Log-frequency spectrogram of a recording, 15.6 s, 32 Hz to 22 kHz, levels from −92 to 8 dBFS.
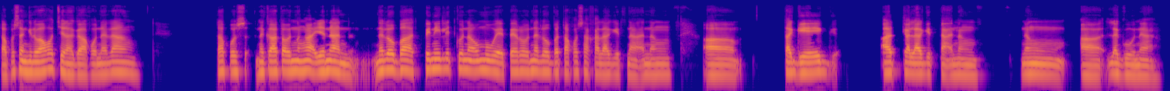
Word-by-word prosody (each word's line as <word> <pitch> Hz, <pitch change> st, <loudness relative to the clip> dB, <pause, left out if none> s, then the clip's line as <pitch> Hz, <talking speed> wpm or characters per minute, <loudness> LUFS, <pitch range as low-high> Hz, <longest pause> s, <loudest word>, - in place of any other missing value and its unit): Tapos 120 Hz, +6 st, -3 dB
ang 140 Hz, -, +3 dB
ginawa 130 Hz, +2 st, +4 dB
ko, -, -, +1 dB
tsinaga 115 Hz, -5 st, +1 dB
ko 115 Hz, -, -3 dB
na 115 Hz, 0 st, -1 dB
lang. 130 Hz, -3 st, -1 dB, 1.1 s
Tapos 135 Hz, 0 st, -1 dB, 0.2 s
nagkataon 135 Hz, +1 st, +3 dB
na 140 Hz, -1 st, +2 dB
nga 145 Hz, -, +6 dB
'yon 135 Hz, +2 st, +4 dB
na, 140 Hz, -1 st, +6 dB, 0.5 s
na-lowbatt. 145 Hz, -1 st, +3 dB
Pinilit 160 Hz, 0 st, +1 dB
ko 160 Hz, -, -1 dB
na 145 Hz, -, +3 dB
umuwi, 140 Hz, -5 st, +1 dB
pero 135 Hz, 0 st, 0 dB
nalow-batt 135 Hz, -3 st, -1 dB
ako 130 Hz, -, -6 dB
sa 130 Hz, -, -4 dB
kalagitnaan 115 Hz, -3 st, -3 dB
ng, 110 Hz, +1 st, -4 dB, 0.6 s
uhm, 110 Hz, -1 st, +2 dB, 0.7 s
Taguig 125 Hz, 0 st, +3 dB, 0.6 s
at 130 Hz, +1 st, +4 dB
kalagitnaan 120 Hz, -3 st, +1 dB
ng 110 Hz, -1 st, -4 dB, 0.7 s
ng, 115 Hz, 0 st, +1 dB, 0.6 s
ah, 105 Hz, -2 st, 0 dB
Laguna. 105 Hz, -5 st, -3 dB
130 Hz, 125 wpm, -24 LUFS, 115-135 Hz, 1.1 s, nga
